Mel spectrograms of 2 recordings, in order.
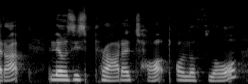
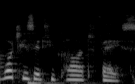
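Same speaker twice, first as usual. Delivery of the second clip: very soft, quiet, plummy posh English accent; 10 dB quieter than usual. Describing how TV shows quote a famous line, posh accent. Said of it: "posh like that".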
